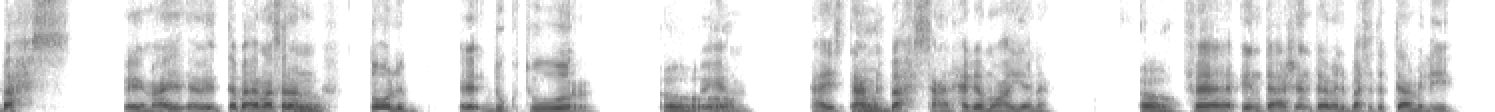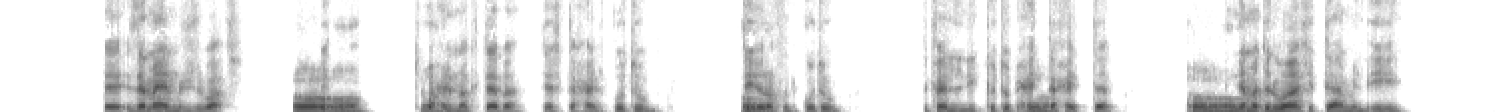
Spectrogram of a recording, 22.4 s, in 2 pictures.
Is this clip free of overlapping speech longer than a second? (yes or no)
yes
